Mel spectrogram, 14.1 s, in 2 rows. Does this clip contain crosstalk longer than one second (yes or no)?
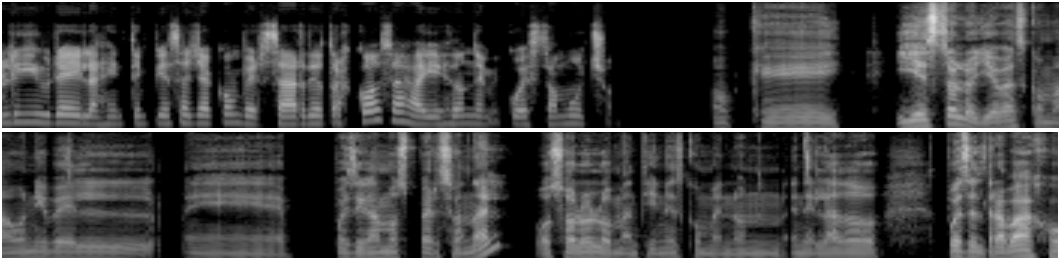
no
